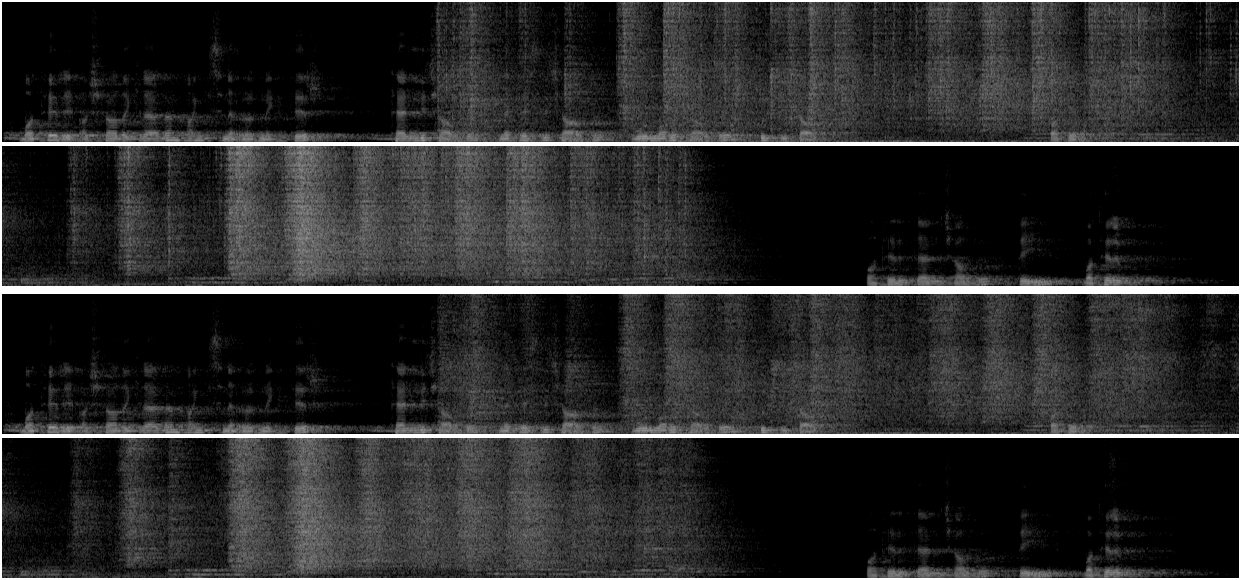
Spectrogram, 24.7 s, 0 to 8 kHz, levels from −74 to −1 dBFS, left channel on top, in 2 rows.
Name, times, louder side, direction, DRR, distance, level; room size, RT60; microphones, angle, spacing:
voice 1, 0.2-3.2 3.9-8.2 10.5-10.9 21.0-23.6, equal, ahead, 4 dB, 0.3 m, -41 dB
voice 2, 3.6-3.9 10.1-13.3 13.9-15.4 17.0-19.5 23.4-23.6, right 2 dB, 70° right, -3 dB, 1.1 m, -53 dB
sound 1, 4.3-19.2, left 3 dB, 55° left, 1.1 m, -37 dB
8.4 x 4.1 x 5.3 m, 2.5 s
head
